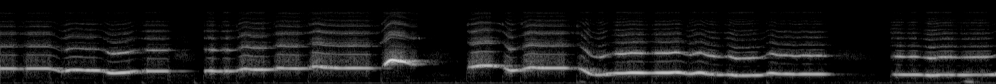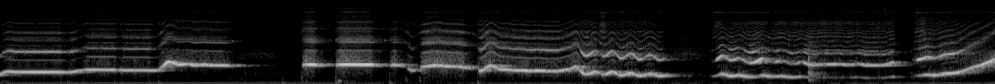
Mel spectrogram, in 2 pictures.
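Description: A slide whistle plays a wavering tune, its pitch gliding up and down between held notes in short phrases with brief pauses, loud with no voices.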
